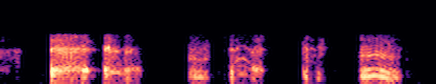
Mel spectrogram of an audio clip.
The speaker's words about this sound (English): Excuse me, everyone. Obviously, I still have the cough.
